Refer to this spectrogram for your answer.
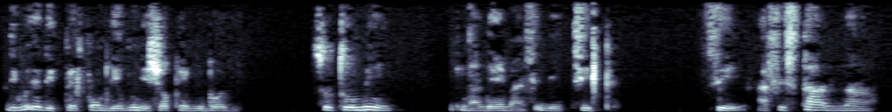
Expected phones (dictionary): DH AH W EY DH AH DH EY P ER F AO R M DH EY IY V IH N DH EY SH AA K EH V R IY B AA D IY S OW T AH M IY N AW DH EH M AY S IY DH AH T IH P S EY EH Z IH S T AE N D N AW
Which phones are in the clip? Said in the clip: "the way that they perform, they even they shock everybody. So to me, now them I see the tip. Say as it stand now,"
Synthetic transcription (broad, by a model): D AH W EY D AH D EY P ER F AO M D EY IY B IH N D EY SH AA K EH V R IY B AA D IY S OW T AH M IY N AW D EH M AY S IY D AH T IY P S EY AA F IH S T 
